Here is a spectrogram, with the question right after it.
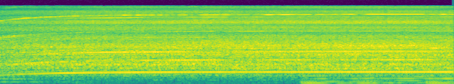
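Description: A repaired Parkside multi-tool runs steadily with a loud, sustained high whine, and a lower rumble joins in partway through as the motor keeps spinning after a fan fix.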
